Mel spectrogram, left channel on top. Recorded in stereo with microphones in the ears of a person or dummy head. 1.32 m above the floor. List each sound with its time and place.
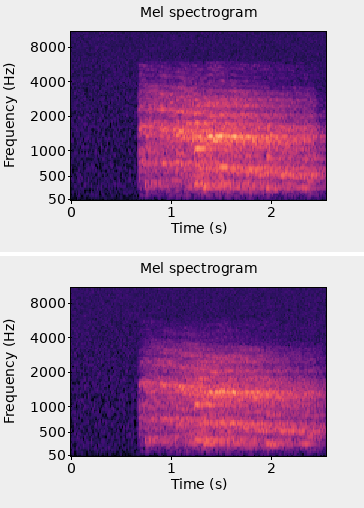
0.7 s laughter: 80° left, 5 m; by 2.5 s 70° left (ahead or behind), 4 m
